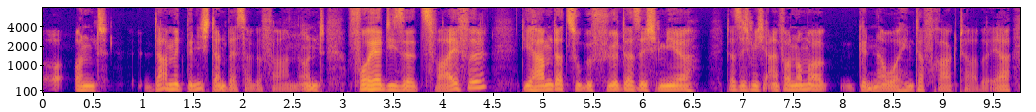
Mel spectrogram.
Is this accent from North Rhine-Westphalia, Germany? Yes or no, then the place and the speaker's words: yes; North Rhine-Westphalia, Germany; Ja, ich bin ja auch Rheinländer, vielleicht.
